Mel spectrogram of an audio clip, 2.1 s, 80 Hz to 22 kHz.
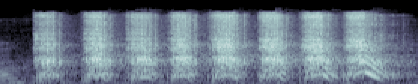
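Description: Handheld power wrench running in pulses about four times a second, spinning off one of the 13 mm starter mounting nuts, with a rising whine near the end.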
